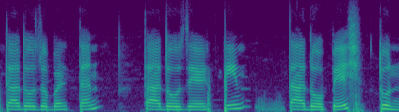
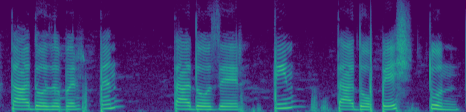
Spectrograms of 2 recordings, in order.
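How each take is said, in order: First: تن with a distinct final ن, steady; nunation demo repeated. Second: تن said with a clear ن at the end; nunation demo. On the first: Teacher repeating تن endings for student. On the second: Teacher demonstrating تن endings to student, clear. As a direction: land the final n of تن clearly. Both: Shown as a demonstration. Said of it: "نون کی آواز اینڈ پہ آئے گی".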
